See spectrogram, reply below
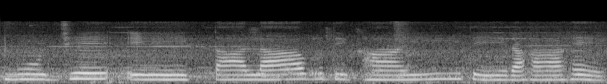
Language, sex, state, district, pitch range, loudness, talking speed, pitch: Hindi, female, Madhya Pradesh, Dhar, 215-240 Hz, -14 LUFS, 70 wpm, 225 Hz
